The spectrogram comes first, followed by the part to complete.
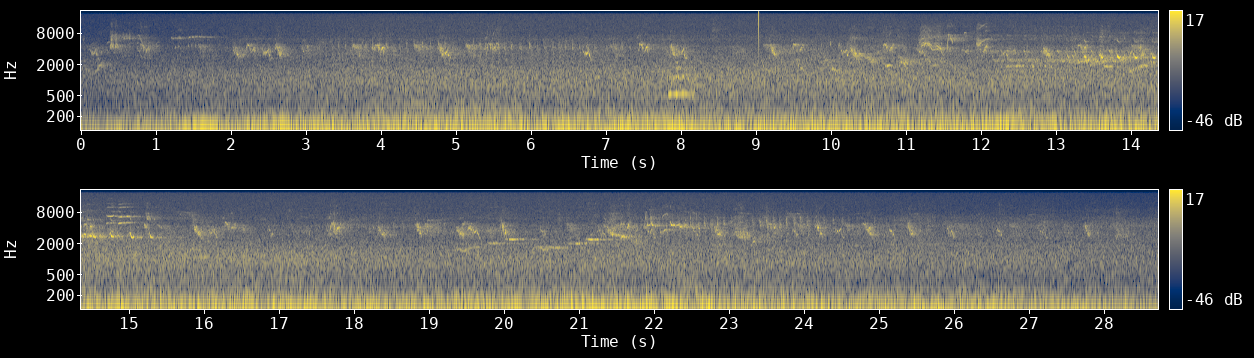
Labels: Is there more than one type of bird singing?
yes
